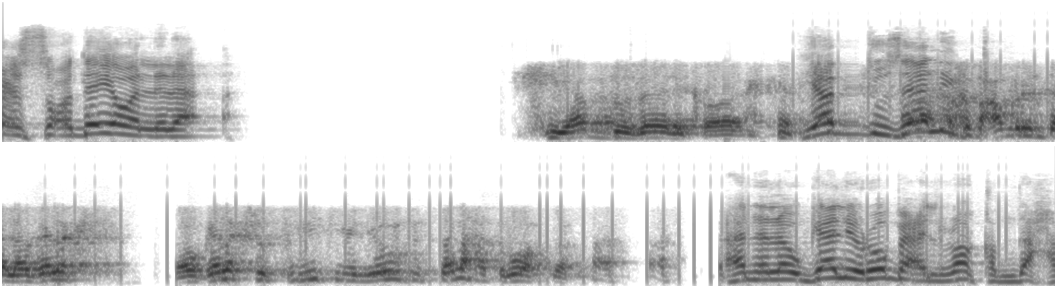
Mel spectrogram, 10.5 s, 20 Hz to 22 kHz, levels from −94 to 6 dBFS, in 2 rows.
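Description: At 3.61 s and again at 3.79 s there is short concealed packet loss: about 20 ms of audio each time failed to arrive, and the receiver bridged each hole by extending the preceding sound. Each is a brief smear or wobble rather than a dropout, which sets it apart from a click: the gap is reconstructed, not struck.

From 3.95 s to the end, a train of clicks runs over the audio, about 8.8 per second at an irregular pace and peaking roughly 5 dB above the program. Stray interference or a struggling interface is the likely cause. Unlike concealment smears, these pulses repeat with the same shape and continue through pauses.

At 4.23 to 4.36 s, a burst of packet loss takes out about 40 ms in a row. The concealment holds and fades the last sound for roughly 47 ms before the audio resumes a little further on, so it sounds like a held buzz or fading hiss with a jump, longer than the earlier smears.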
